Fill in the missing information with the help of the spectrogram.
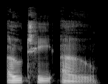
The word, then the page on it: oto: British English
